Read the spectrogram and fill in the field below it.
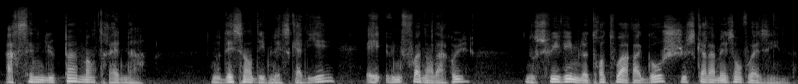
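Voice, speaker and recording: An actor playing a narrator who recounts his own adventure, in scripted literary radio-drama narration with a dark, husky voice. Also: lowish voice, animated, normal speed. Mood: measured, storytelling.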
